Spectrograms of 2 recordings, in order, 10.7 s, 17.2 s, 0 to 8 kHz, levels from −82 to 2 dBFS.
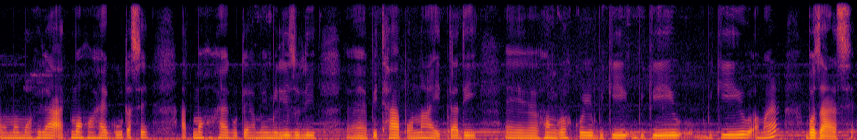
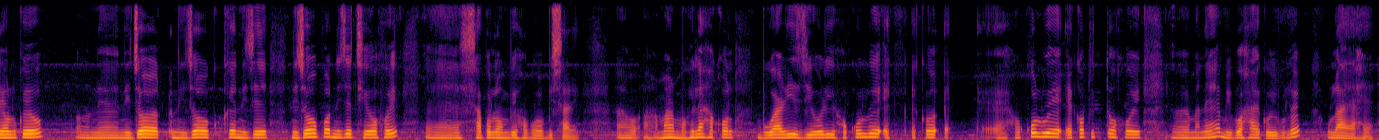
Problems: none marked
